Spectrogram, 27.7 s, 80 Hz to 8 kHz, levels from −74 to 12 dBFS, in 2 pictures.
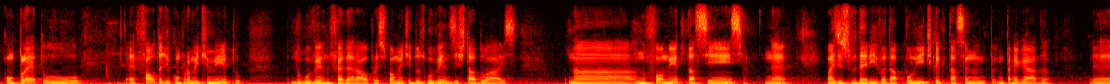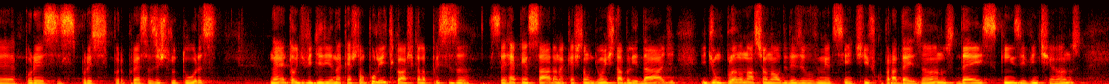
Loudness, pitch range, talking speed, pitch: -20 LUFS, 100-110 Hz, 150 wpm, 105 Hz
